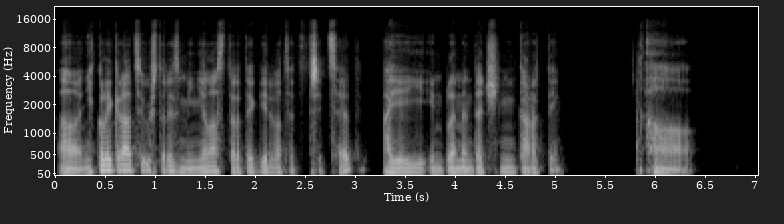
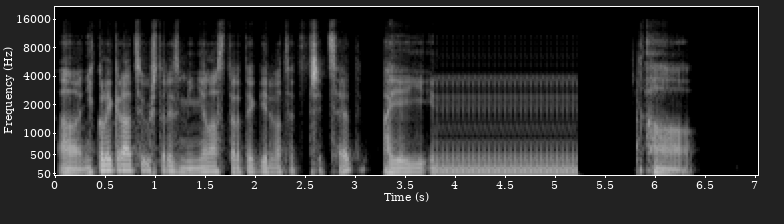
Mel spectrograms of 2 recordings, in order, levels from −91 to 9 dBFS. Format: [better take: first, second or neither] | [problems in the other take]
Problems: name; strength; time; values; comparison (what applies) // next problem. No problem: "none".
first | audio freezing; at 4 s for 1.5 s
